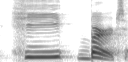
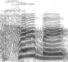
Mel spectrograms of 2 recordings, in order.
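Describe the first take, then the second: First: The first syllable has no R sound. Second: The first syllable has an R sound. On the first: The speaker calls it right. "literally H E and Bert" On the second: The speaker calls it wrong. "It's not Herbert because it's not H E R"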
